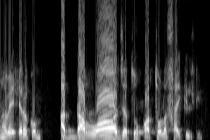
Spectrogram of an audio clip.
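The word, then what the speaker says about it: الدراجة: তখন উচ্চারণ হবে এরকম আদাররাজাতুন অর্থ হলো সাইকেলটি এখানে লাম হরফটি উচ্চারিত হবে না কেন কারণ আমরা জানি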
